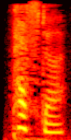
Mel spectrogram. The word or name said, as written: pester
